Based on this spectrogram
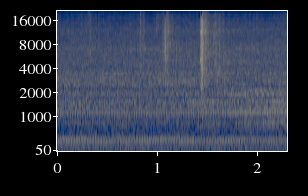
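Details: Heat pump outdoor unit after the wire connection was redone, with 26 V now at the reversing valve, running in air conditioning mode: a steady, constant compressor hum with even fan noise, no rattles or cycling; normal.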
